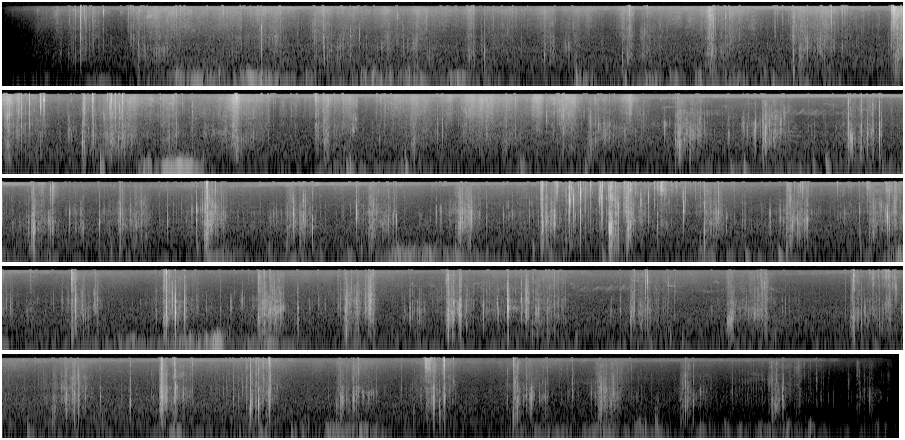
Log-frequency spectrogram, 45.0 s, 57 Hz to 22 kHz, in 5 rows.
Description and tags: Forest Walk
A walk in the forest. Footsteps are audible. Greece, 2019.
